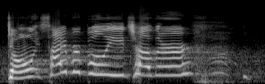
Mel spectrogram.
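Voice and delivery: preachy, slow, high-pitched school-assembly plea; earnest school talk. Shown as a demonstration. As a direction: lecture the teens with mock sincerity. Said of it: "I had to say this".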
